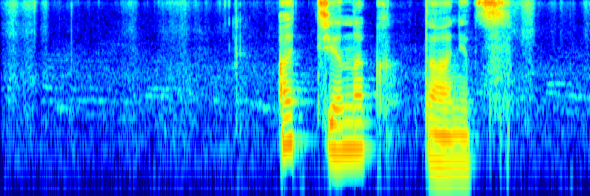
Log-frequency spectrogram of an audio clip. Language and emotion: Russian, neutral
